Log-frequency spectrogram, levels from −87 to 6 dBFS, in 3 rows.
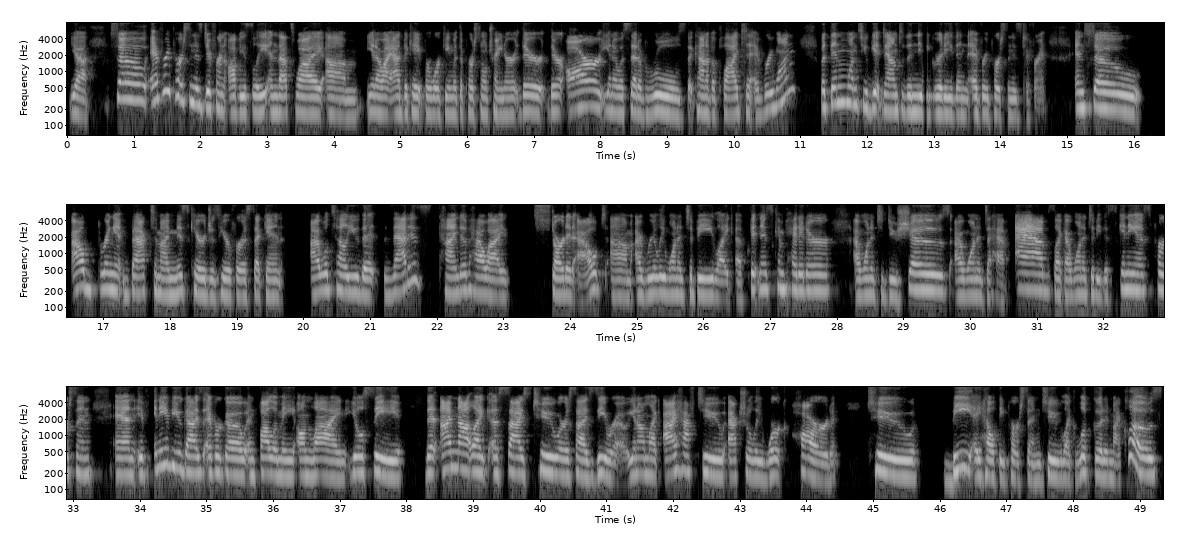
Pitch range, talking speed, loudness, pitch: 170-205 Hz, 185 wpm, -26 LUFS, 180 Hz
